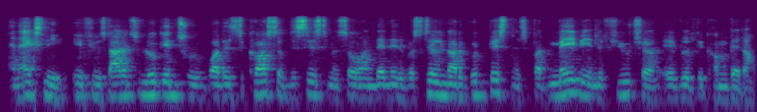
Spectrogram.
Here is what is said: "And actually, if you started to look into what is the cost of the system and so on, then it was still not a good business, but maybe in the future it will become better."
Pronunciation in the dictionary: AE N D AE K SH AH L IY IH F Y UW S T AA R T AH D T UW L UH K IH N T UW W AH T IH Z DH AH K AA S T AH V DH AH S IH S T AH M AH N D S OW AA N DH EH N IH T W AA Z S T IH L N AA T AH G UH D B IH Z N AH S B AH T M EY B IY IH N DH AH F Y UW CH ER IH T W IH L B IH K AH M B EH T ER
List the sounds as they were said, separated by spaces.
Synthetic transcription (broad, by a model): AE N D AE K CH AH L IY IH F Y UW S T AA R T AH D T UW L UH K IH N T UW W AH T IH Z DH AH K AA S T AH V DH AH S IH S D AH M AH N S OW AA N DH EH N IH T W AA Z S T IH L N AA T AH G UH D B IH S N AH S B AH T M EY B IY IH N DH AH F Y UW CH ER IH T W IH L B IH K AH M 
